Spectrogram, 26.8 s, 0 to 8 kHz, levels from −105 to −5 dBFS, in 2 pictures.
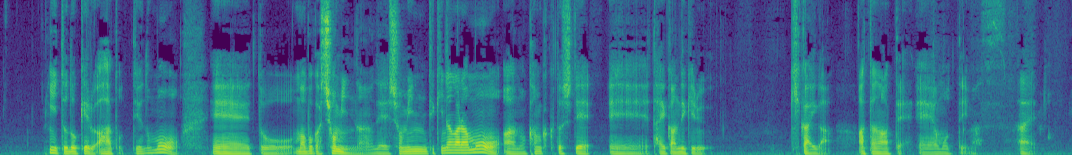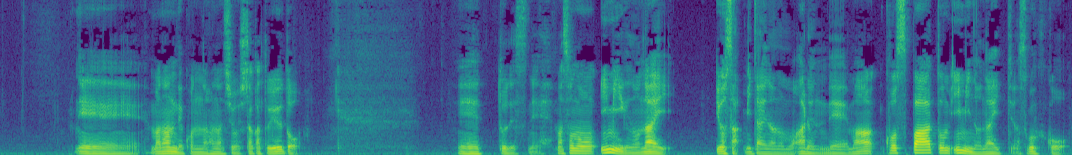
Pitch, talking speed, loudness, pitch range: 90 Hz, 305 characters per minute, -23 LUFS, 85-105 Hz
